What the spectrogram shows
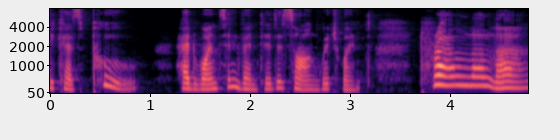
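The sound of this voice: With a quiet background behind it, the lively intonation of an unforced reading voice is easy to follow.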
